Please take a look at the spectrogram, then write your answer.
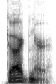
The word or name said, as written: gardener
